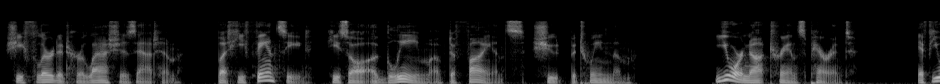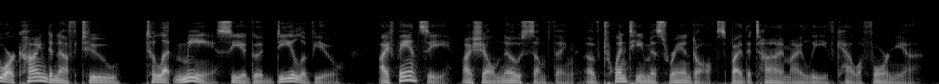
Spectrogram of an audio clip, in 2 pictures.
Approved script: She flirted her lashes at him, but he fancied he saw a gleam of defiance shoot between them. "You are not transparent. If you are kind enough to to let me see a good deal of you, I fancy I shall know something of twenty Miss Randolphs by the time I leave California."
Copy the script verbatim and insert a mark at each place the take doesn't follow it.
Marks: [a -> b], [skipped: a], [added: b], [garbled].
She flirted her lashes at him, but he fancied he saw a gleam of defiance shoot between them. "You are not transparent. If you are kind enough to to let me see a good deal of you, I fancy I shall know something of twenty Miss Randolphs by the time I leave California."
